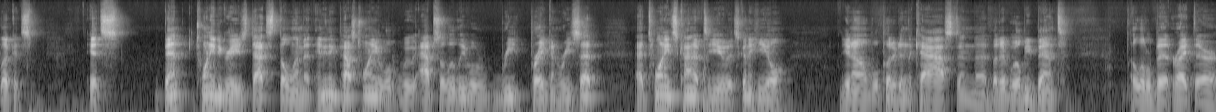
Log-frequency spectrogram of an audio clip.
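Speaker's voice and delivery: ordinary delivery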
